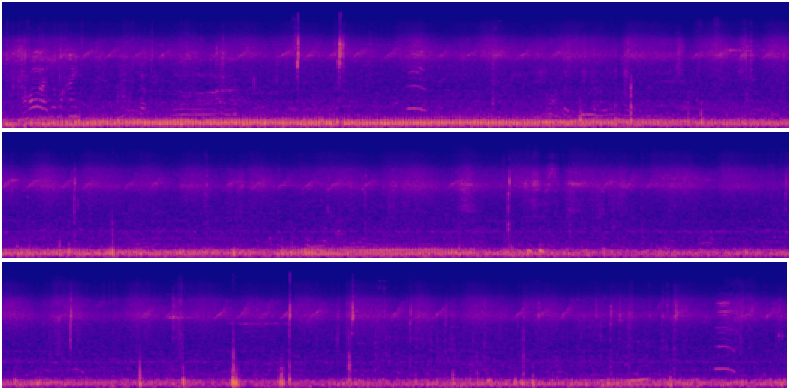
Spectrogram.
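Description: Outdoor forest ambience: a steady low murmur with a continuous high, pulsing buzz above it, a few faint short squeaks and occasional light clicks.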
